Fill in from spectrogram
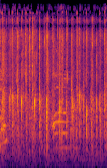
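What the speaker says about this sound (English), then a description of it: "Right, we can clap it up." A small crowd at an outdoor community gathering in East Harlem clapping in quick, uneven bursts, with voices cheering and talking over the claps.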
